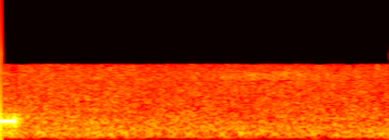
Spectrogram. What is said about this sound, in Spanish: grabe su mensaje, grabe su mensaje después del tono.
